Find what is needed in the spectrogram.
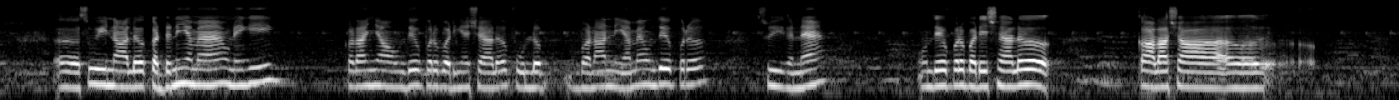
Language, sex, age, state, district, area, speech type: Dogri, female, 30-45, Jammu and Kashmir, Samba, rural, spontaneous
